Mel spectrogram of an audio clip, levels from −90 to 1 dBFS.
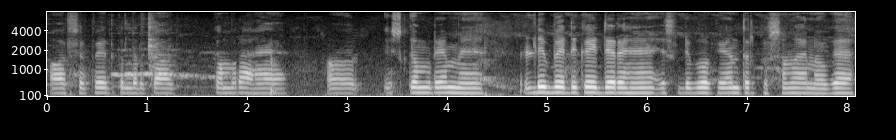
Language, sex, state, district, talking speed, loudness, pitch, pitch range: Hindi, female, Rajasthan, Bikaner, 165 wpm, -18 LUFS, 175 Hz, 170-180 Hz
